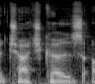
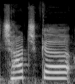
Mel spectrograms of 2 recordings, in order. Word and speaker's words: tchotchke: And is tchotchke, I always look at that as a Yiddish word, and I call it tchotchke.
